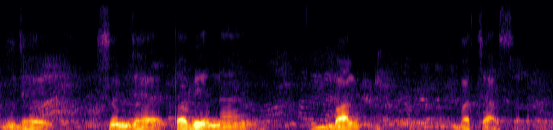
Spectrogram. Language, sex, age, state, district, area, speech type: Maithili, female, 60+, Bihar, Madhepura, urban, spontaneous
